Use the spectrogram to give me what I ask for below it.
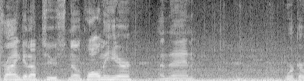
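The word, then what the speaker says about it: Snoqualmie: How do you say the uh snow quality?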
